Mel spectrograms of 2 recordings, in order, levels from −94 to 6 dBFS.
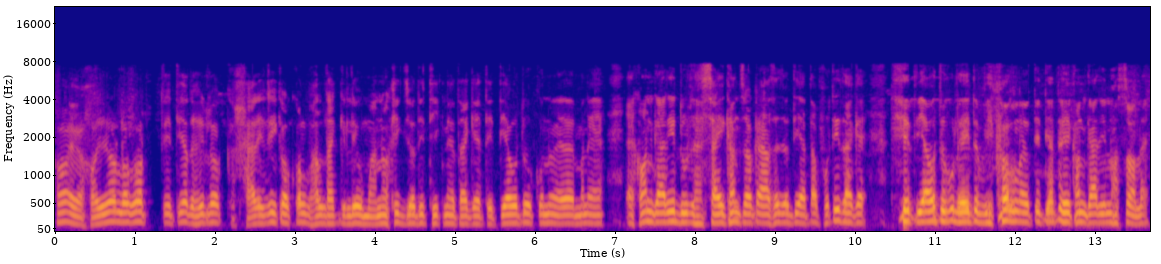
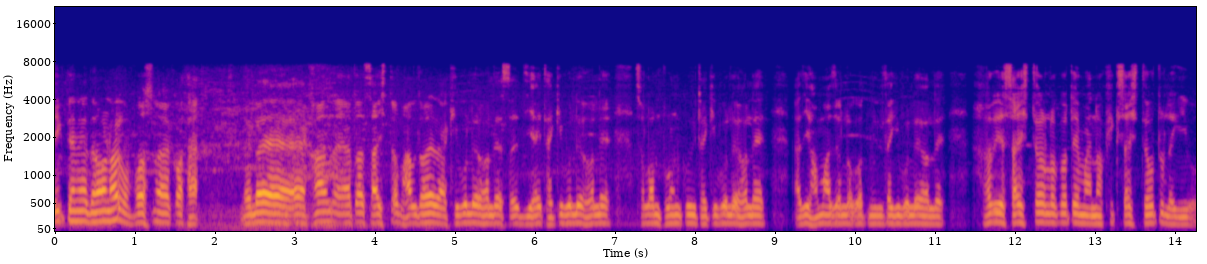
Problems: none marked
